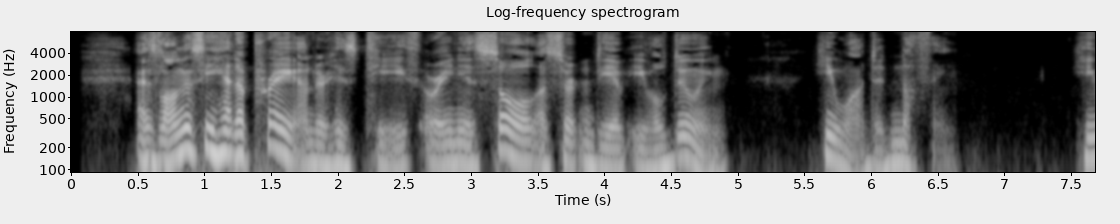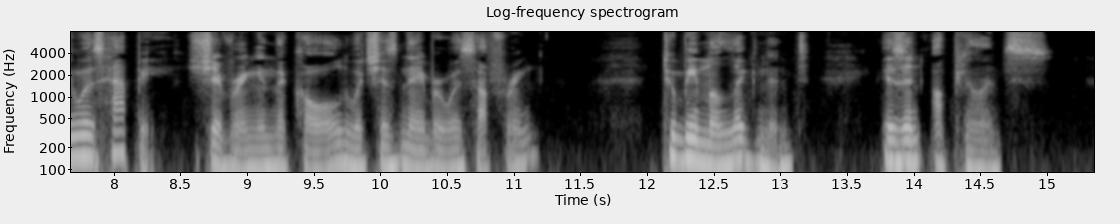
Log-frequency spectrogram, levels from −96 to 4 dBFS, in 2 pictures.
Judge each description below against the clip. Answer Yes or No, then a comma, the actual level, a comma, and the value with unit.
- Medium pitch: No, low, 110 Hz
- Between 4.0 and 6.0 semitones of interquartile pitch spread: Yes, average, 5.1 semitones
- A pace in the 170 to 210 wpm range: No, average, 155 wpm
